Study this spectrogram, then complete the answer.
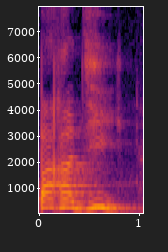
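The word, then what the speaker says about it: paradis: Привіт є красиве слово пагаді пишеться з літерою с наприкінці це приголосна вона не вимовляється і параді французькою -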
